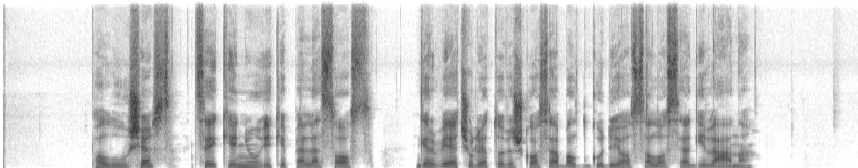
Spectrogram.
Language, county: Lithuanian, Alytus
